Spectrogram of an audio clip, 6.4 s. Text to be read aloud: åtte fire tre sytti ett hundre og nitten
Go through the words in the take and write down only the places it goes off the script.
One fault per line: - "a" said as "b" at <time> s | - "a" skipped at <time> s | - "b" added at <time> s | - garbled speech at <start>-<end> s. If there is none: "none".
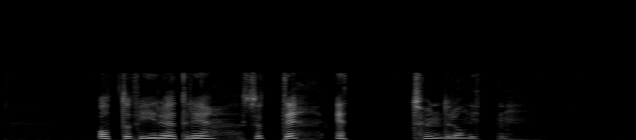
none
